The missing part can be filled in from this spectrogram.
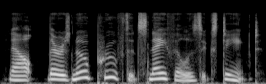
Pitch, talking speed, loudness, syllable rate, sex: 235 Hz, 200 wpm, -16 LUFS, 5.0 syllables/s, female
